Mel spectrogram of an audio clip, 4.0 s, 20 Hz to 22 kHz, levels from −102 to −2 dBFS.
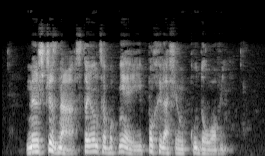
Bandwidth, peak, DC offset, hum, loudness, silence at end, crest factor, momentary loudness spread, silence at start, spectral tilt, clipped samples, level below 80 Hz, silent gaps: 9.4 kHz; -4 dBFS; under 0.1%; none; -21 LUFS; 0.6 s; 18 dB; 10 LU; 0.4 s; -4 dB/octave; under 0.1%; -64 dBFS; none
